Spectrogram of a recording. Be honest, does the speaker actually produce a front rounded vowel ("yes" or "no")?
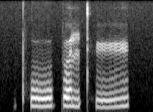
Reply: yes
